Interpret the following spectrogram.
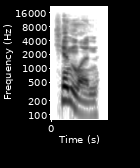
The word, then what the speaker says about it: Quinlan: Josh, I believe he pronounces his name Kinlan.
